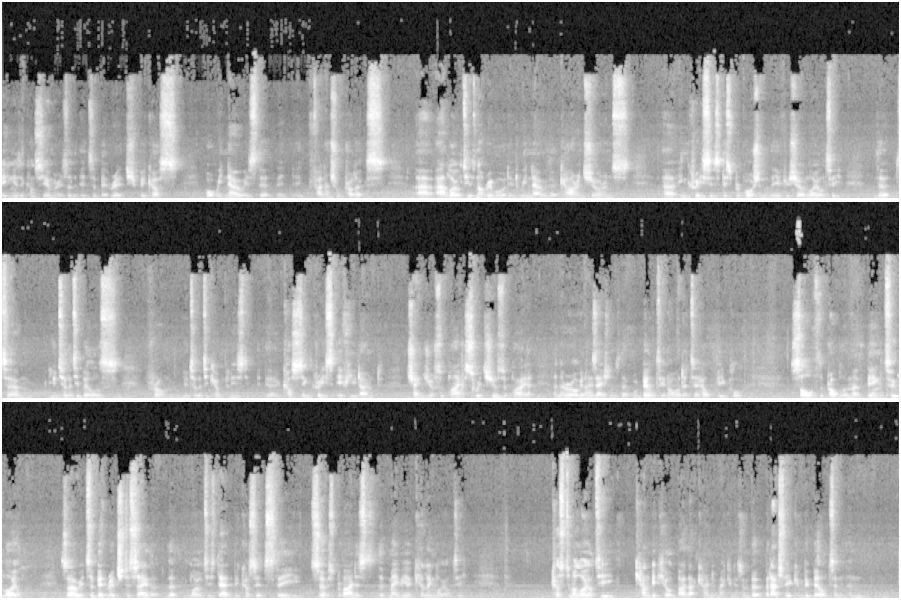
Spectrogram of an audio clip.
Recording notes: At the RBR Branch Transformation conference in London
